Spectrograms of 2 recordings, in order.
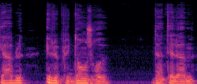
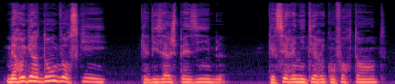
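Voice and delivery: high, loud mock admiration; mocking exclamation; 6 semitones higher, 7 dB louder than usual. A narrator's reading. Old druid taunts Vorsky about the peaceful face, mocking exclamation. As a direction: exclaim it in a raised, teasing voice.

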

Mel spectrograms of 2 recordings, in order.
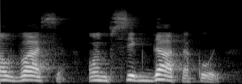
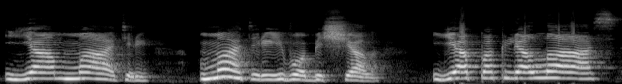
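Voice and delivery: slow, higher anguished moan; 6 semitones higher, 4 dB louder, slower than usual. A narrator's reading. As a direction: drag out the vow in despair. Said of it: "простонала Динка".

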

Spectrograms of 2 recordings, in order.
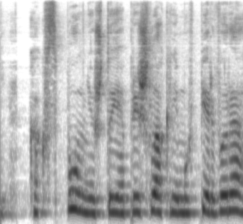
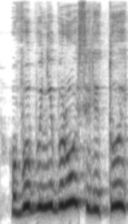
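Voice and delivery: pleading outcry; 5 semitones higher, 8 dB louder than usual. Acted. Nastenka's pleading reproach.

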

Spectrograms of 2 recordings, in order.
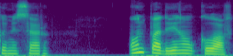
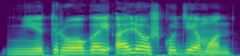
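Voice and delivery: louder, slow furious cry; desperate rage; 4 semitones higher, 8 dB louder, slower than usual. A narrator's reading. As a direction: beg and threaten at once, shouting. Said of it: "Руки старца задрожали".

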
